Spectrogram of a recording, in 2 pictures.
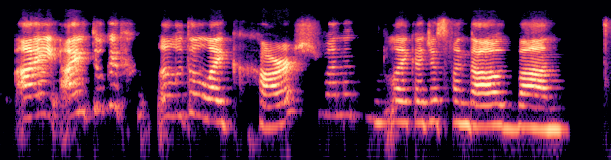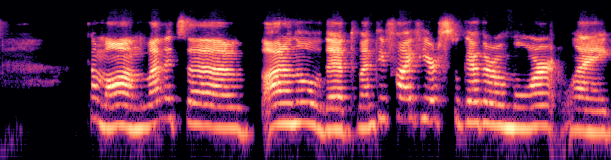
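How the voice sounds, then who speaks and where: In a raised, projected voice with a non-native accent, a woman speaks very slowly, her high pitch bright and sharp with ordinary variation. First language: not English. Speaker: metal singer. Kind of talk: casual interview chat. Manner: talkative.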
